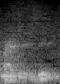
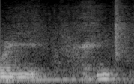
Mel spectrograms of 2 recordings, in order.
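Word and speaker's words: וַיְחִי: En hebreo se pronuncia Vayehi o Vayehi y significa y vivió.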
